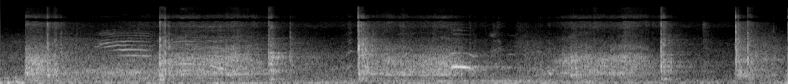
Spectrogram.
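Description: Skateboard wheels roll and rumble across a concrete bowl.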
